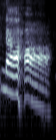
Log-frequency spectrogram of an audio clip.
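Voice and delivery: high laughing scoffing no; laughing dismissal. Retold or imitated. Mocking ghost show claims with a laughing no. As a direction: laugh it off as nonsense. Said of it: "I'm like".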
